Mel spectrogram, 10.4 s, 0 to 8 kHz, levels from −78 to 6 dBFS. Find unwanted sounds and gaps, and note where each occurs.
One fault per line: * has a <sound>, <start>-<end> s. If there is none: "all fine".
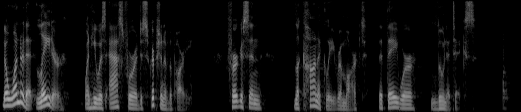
* has a tap, 10.0-10.2 s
